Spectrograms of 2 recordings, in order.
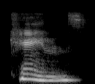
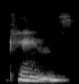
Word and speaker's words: Keynes: you can apply these canes canes pronounced Keynes okay John Maynard Keynes if you want to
